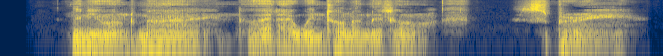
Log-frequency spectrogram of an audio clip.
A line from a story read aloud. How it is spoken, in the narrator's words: He asks in a low voice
